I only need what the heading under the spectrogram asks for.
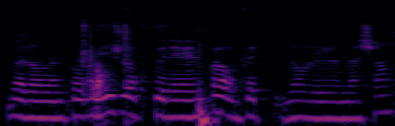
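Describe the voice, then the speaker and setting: A woman's voice: lowish voice, steady tone, rapid-fire, very noisy. A woman chatting casually to her viewers while showing a paper haul, hesitant with many fillers and restarts.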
